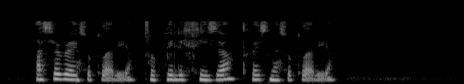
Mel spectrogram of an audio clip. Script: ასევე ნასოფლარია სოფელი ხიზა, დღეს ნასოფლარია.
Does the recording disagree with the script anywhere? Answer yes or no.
no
